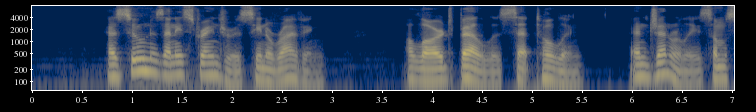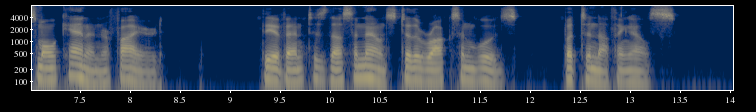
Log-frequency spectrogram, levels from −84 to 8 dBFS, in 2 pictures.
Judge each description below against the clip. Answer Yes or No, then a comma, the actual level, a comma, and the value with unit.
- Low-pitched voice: Yes, low, 105 Hz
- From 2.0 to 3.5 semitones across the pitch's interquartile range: No, average, 4.4 semitones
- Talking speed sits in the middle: Yes, average, 150 wpm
